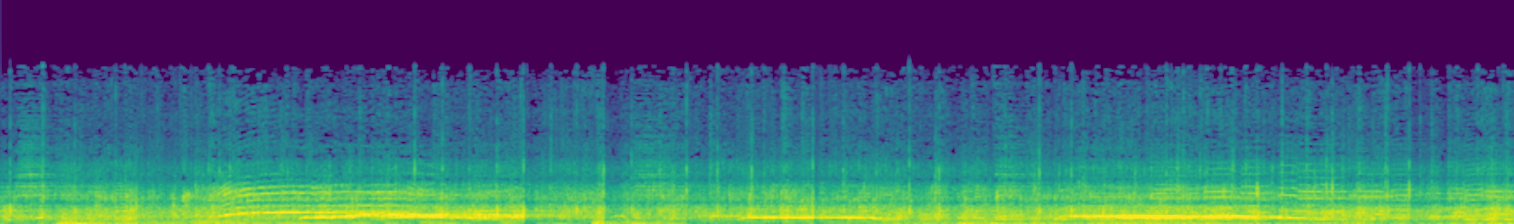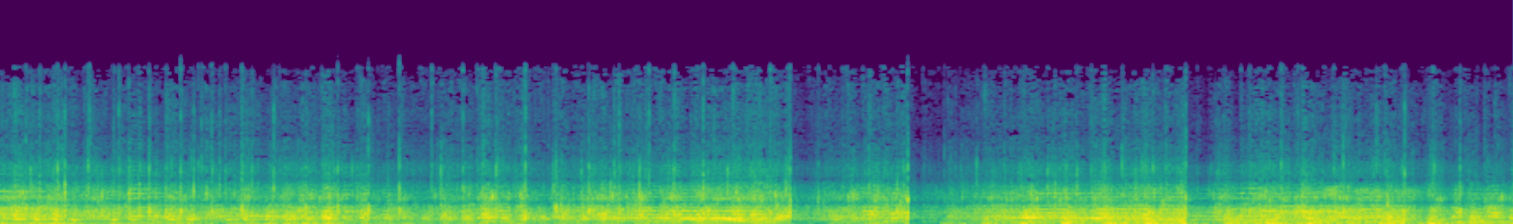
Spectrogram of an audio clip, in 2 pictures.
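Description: A live stage band plays while the audience applauds and cheers, with crowd voices mixed in. Held notes stand out near the start and again around ten seconds in. The music drops briefly a little before the end, then comes back.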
